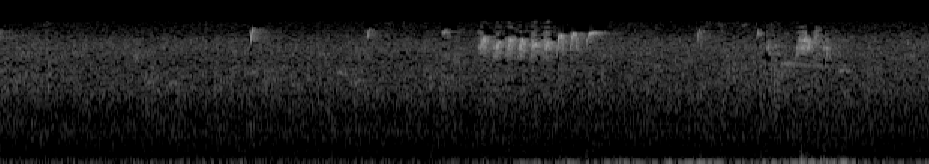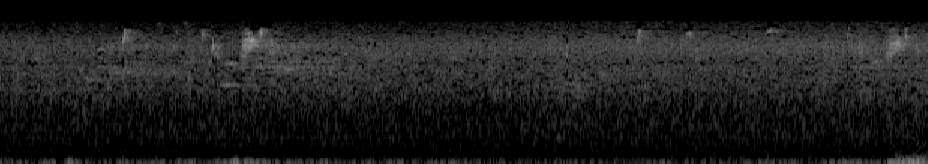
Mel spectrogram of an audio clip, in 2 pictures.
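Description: Outdoor ambience of scattered short, high-pitched chirps from small birds over a steady background hiss, with a quick run of rapid notes about three seconds in.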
